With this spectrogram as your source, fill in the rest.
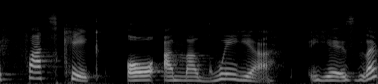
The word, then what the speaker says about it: amagwinya: In South Africa, you say fat cake or amagwinya. Yes, did I pronounce it well? Amagwinya, yeah, or magwinya, fat cakes.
